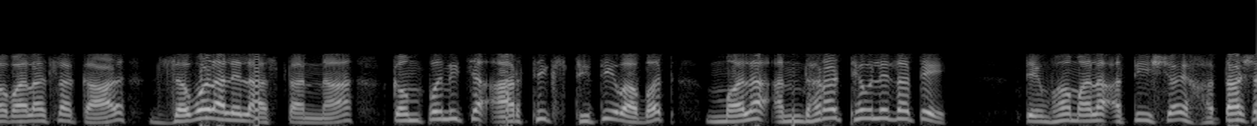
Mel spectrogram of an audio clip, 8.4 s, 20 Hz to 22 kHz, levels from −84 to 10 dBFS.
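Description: The Bluetooth CVSD headset codec shapes the whole speech clip. The band runs from roughly 150 Hz to 3.4 kHz, consistent with 64 kbps one-bit delta coding whose adaptive step lags loud high content. Sibilants turn scratchy, and a granular hiss sits under the speech.

A Bluetooth headset packet repeated fault occurs at 1.71 to 1.74 s, about 26 ms, which fits a run of seven lost packets each replaced by the previous packet's bits, giving a brief buzz near 267 Hz. Shorter repeats at 3.38 s and 5.29 s, about 11 ms each, sound as brief buzzes near 267 Hz.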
